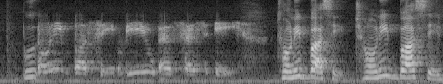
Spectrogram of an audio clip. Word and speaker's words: Bussey: I want to pronounce it right. Tony Bussey, B-U-S-S-E.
